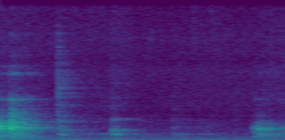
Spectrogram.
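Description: Onion and other fried food for a roti john being tipped into a small bowl, giving a few light clinks and scrapes of a utensil against the dish, soft and close in a quiet kitchen.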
